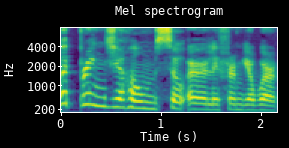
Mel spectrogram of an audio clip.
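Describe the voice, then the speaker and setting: A woman's put-on character voice, fairly high in pitch, with very wide pitch swings at a moderate pace. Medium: read story. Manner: warm, coaxing.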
